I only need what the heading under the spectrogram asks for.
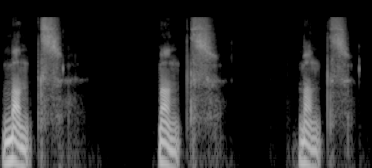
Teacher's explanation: the TH dies a little bit in sort of volume · I think the TH gets slightly truncated.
